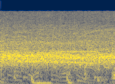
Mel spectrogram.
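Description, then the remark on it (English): A crowd at the program Inside the Industry cheers and whoops in a dense, steady roar that stays loud throughout, with no pauses and no clear voices standing out. “Yes, and the crowd is going wild.”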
